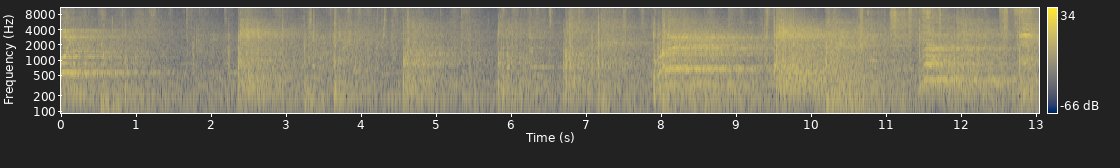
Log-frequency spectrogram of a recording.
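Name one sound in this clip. A ball is struck by rackets with sharp pops, echoing in a large hall.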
